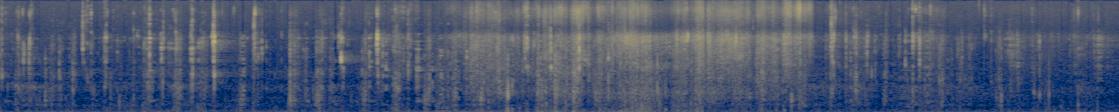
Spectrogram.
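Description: Close-miked mouth sounds of a person chewing food, with crunches and small wet clicks throughout. About six and a half seconds in there is a single sharp knock, as of chopsticks set down on a plate.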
